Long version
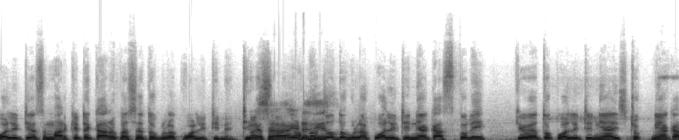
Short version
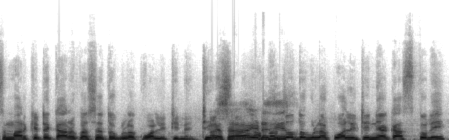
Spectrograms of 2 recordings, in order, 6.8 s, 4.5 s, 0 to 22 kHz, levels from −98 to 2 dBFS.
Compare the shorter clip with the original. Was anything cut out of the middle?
no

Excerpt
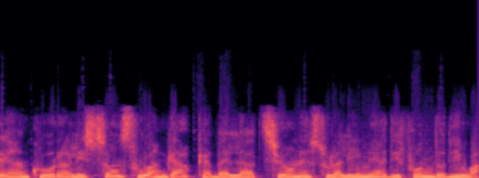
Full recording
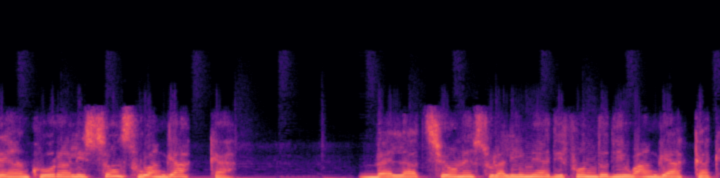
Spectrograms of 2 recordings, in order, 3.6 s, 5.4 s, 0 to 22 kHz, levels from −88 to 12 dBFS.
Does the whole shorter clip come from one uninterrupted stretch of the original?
no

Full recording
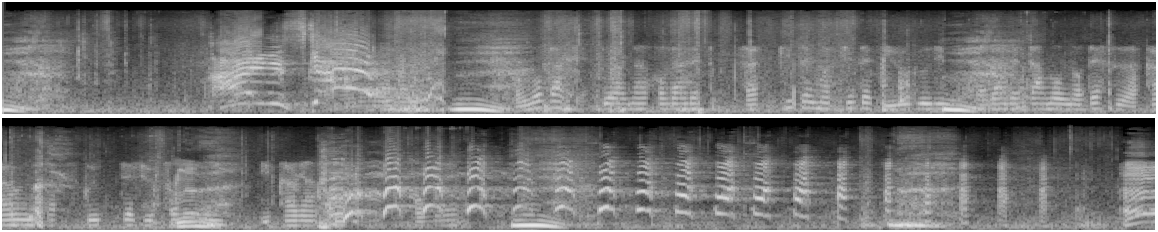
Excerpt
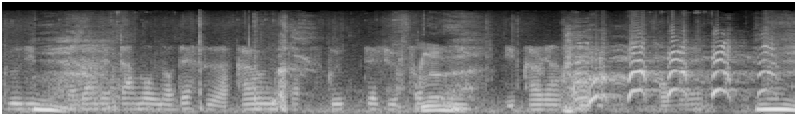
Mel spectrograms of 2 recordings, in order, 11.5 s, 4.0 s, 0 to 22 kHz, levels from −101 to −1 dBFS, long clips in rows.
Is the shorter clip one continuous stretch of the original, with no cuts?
yes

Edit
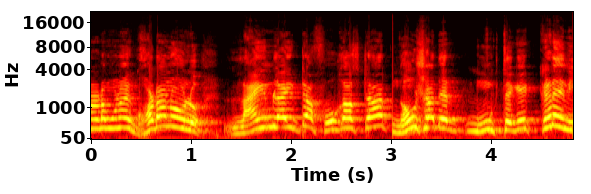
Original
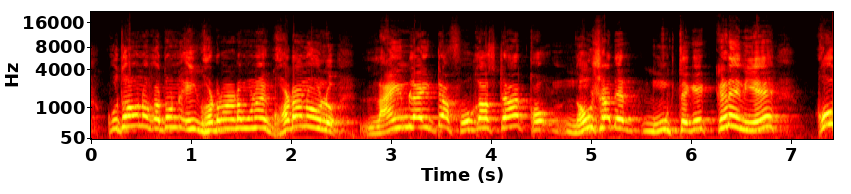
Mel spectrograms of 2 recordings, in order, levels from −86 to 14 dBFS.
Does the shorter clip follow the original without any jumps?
no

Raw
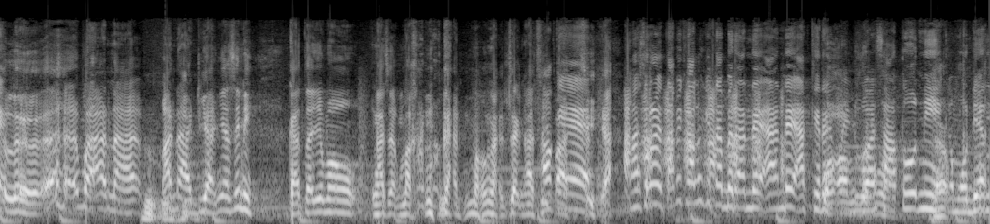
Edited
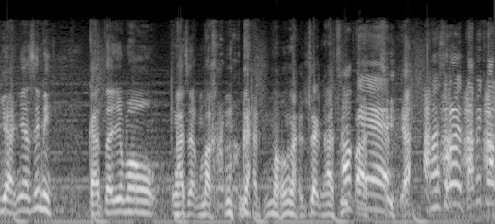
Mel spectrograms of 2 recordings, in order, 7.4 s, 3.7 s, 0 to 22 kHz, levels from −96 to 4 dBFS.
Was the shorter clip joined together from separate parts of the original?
no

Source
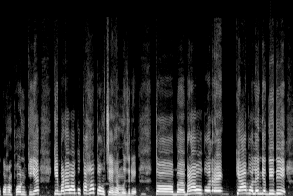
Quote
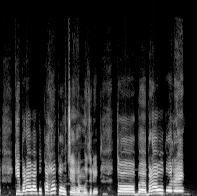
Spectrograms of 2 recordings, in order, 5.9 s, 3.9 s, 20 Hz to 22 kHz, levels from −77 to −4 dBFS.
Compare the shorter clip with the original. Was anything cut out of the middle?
no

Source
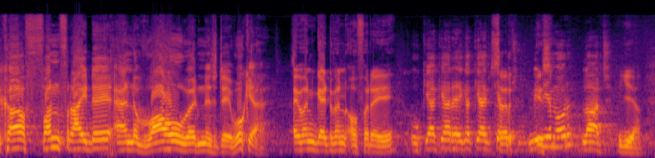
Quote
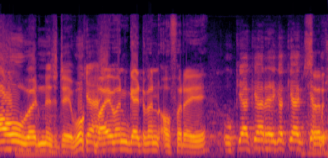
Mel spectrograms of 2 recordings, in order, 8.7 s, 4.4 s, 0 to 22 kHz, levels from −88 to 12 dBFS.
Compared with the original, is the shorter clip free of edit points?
no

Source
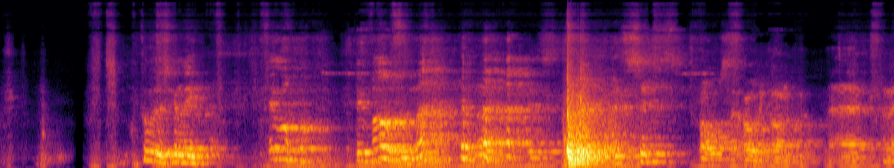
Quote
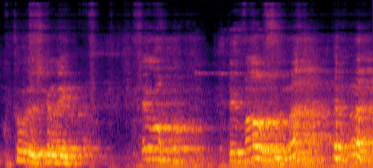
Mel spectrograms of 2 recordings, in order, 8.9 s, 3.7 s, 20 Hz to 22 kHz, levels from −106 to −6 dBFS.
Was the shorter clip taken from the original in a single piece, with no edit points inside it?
yes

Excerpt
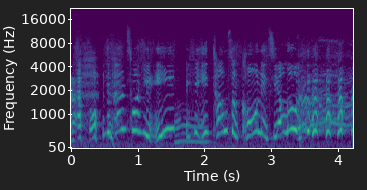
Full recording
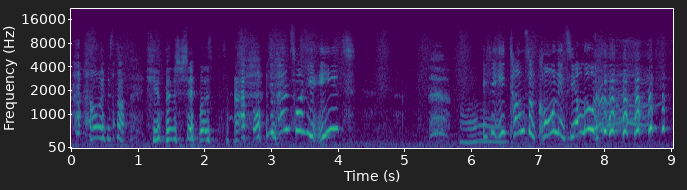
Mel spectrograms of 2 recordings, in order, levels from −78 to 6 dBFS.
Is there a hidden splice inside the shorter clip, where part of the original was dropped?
yes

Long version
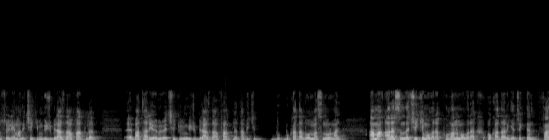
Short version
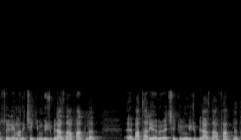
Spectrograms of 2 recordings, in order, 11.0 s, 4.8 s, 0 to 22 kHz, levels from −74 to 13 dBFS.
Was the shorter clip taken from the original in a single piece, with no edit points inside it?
yes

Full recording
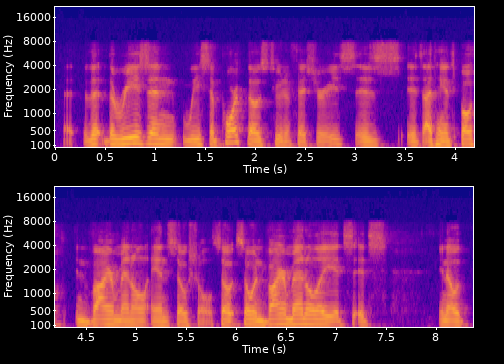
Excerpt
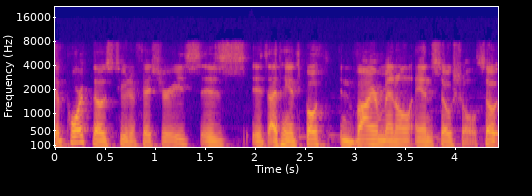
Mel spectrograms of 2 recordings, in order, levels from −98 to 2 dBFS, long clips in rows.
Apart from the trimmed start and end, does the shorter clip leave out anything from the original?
no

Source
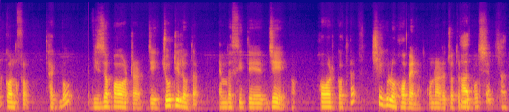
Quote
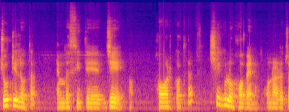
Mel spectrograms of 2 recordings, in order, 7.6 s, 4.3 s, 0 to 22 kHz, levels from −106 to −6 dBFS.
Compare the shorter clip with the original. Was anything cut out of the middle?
no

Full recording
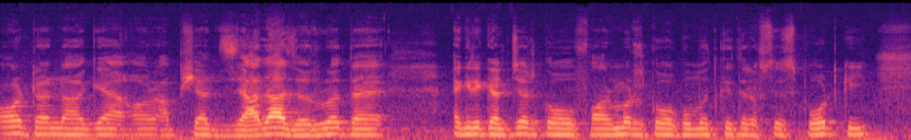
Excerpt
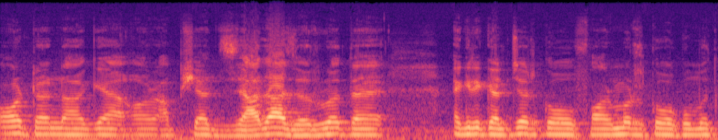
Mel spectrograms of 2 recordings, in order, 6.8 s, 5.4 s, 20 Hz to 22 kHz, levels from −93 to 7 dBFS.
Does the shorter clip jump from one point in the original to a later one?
no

